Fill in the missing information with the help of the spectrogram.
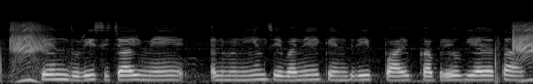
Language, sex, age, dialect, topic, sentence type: Hindi, female, 18-24, Awadhi Bundeli, agriculture, statement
